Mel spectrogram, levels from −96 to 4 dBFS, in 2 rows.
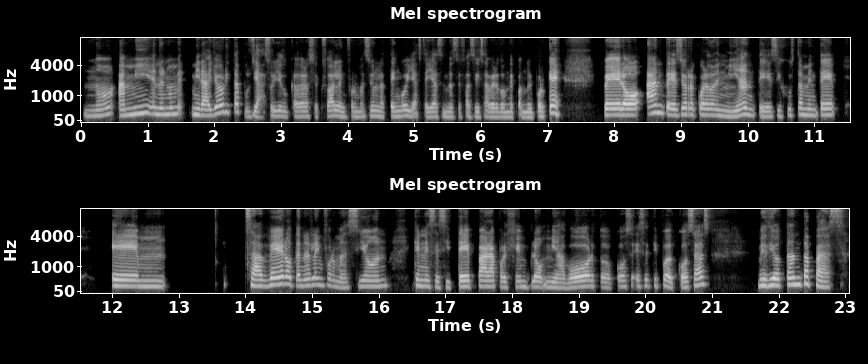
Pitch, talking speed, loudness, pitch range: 190 Hz, 160 wpm, -24 LUFS, 165-215 Hz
